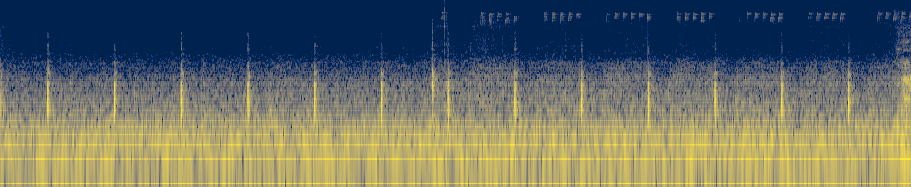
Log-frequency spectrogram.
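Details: Newly unboxed Medela electric breast pump, obtained through insurance, being tried out and felt on an arm rather than used for nursing. There is a steady motor hum with soft clicks about twice a second, then a faint high whine as it cycles suction.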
